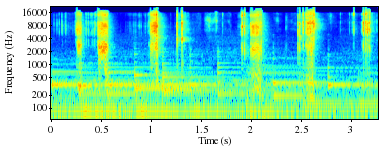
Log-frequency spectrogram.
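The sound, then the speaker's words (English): Duct tape being torn from the roll and pressed on, several quick, rough ripping bursts over a steady low hum. “Do it. Taper. Aye, aye. Just stay still for a moment. Duct tape. Is there anything it can't fix?”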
